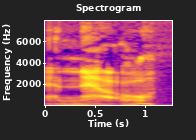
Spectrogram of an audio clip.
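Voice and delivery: low, slyly grinning villain voice; a lightly voiced sneaky Grinch. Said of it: "grinned the Grinch".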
